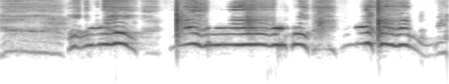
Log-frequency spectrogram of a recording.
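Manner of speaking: high, loud mock-panicked cry of no; panicked wail. Wife hearing her own complaint on the podcast, panicked wail. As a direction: wail it like the world is ending. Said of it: "and I'm like".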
